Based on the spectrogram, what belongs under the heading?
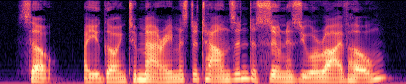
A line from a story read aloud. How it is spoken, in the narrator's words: he asked in a hard voice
